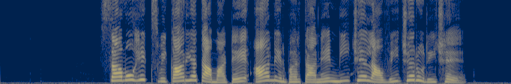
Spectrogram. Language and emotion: Gujarati, neutral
